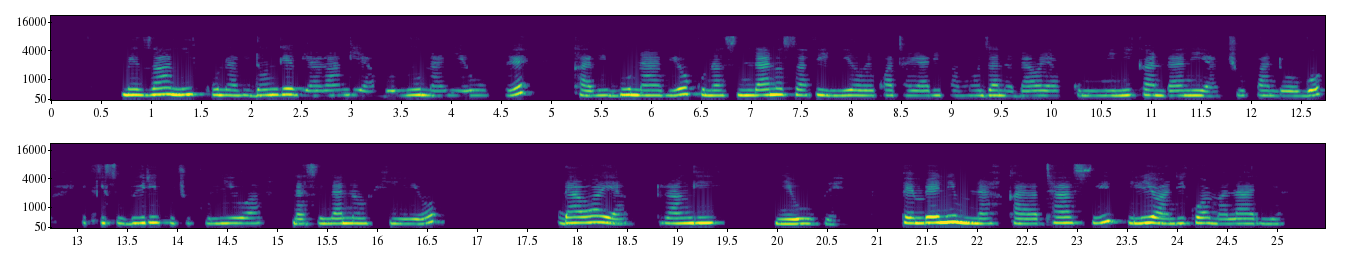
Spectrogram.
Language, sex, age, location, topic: Swahili, female, 18-24, Nairobi, health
